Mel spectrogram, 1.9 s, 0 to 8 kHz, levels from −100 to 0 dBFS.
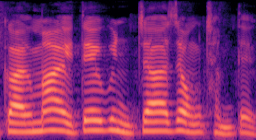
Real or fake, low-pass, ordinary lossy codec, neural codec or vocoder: real; none; none; none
